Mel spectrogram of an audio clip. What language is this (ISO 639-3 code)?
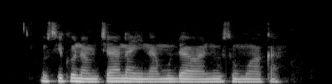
swa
